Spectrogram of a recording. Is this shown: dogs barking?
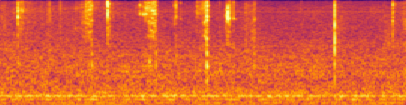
no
